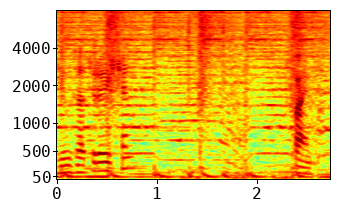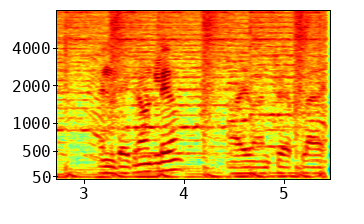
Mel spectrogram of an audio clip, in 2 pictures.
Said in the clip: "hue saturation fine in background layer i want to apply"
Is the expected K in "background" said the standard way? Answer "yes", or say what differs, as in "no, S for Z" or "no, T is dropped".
no, K is dropped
